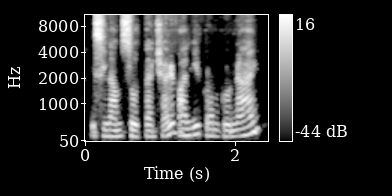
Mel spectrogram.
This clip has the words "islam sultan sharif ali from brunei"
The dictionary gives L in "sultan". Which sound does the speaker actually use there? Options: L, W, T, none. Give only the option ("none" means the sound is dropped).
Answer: none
